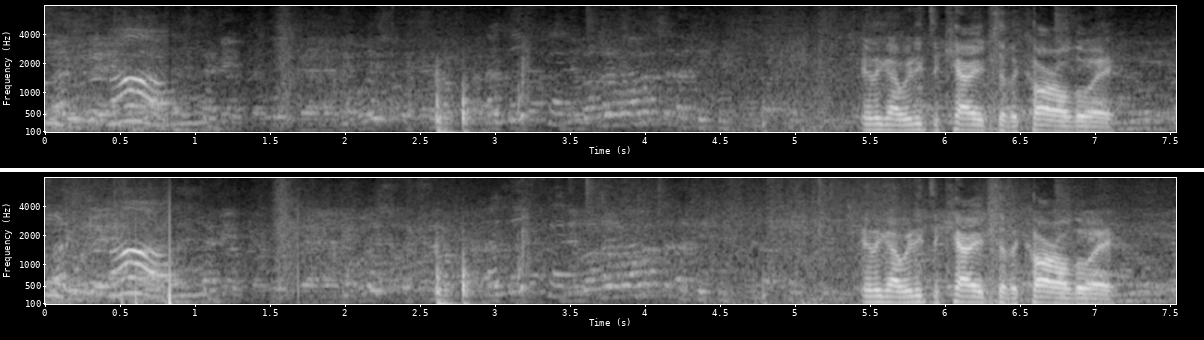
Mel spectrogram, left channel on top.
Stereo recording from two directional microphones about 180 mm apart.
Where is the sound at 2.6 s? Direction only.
5° left (ahead or behind).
